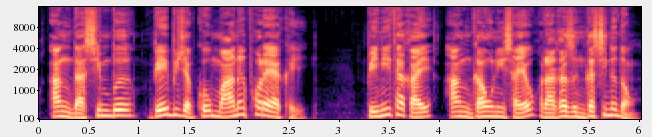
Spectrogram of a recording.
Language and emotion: Bodo, disgusted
